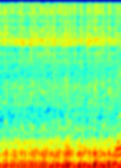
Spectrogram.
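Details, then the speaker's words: Welder's small gas engine with a new carburetor, running with a toggle-switch throttle bypass: lumpy, uneven low thumping as it throttles up, never smoothing out; owner suspects the carb needs more tuning. "sounds like I got to tune that carb just a little bit more. It should run a lot smoother than that."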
